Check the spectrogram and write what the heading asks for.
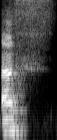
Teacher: Sebab huruf ta dengan huruf sin ni dia beza sikit saja. Huruf sin berada di hujung lidah, masih lagi berada dalam mulut tanpa keluar ke gigi. Dia tidak boleh sentuh gigi.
